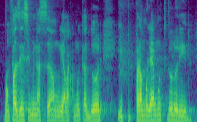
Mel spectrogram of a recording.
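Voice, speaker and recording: Male pastor, Brazilian accent, earnest preaching testimony, gravelly voice. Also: mid-range voice, level tone, fast, darkish tone. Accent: Brazilian Portuguese. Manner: earnest, preachy, acts out quoted dialogue. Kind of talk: personal testimony in a podcast interview.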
